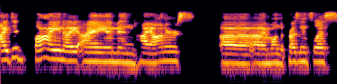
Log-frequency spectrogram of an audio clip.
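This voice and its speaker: A woman with a plain, everyday voice speaks at a fairly slow pace, her pitch medium and its variation ordinary. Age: 30s. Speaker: engineering student and former retail manager. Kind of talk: interview.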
